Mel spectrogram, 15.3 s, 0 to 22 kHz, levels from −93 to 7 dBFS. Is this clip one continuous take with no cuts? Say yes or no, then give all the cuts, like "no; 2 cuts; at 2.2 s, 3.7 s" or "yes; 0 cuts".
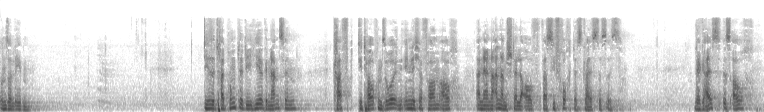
no; 3 cuts; at 7.0 s, 10.8 s, 13.8 s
